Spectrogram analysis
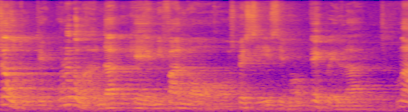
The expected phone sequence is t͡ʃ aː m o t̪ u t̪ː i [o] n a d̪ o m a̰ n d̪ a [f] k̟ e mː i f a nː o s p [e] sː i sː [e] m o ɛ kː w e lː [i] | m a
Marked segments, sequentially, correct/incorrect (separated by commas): incorrect, incorrect, correct, incorrect, incorrect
